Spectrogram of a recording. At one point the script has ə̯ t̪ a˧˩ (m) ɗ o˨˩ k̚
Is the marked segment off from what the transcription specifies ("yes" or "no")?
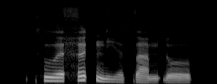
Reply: no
